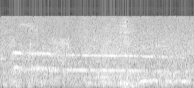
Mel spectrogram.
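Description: A rooster crowing: one long drawn-out call of nearly two seconds, sliding slightly down in pitch.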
